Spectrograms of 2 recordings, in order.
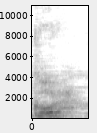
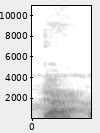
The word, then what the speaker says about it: gotta: Got to, que lo mezclamos, que suena gora. – Gora. – It's a price you gotta pay. Gara, gara, perdón. Gora también, me parece que también se dice, pero gara. Suena mejor. Se escribe G-O-T-T-A, es informal, pero es muy común.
